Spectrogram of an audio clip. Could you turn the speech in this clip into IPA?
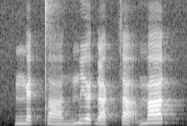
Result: ŋ ɛ˨˩ t̚ t̪ a̤ː˨˩ n m i˧ ə̯ ɗ a˨˩ k̚ s a̰ː˧˨ m a˦˥ t̚

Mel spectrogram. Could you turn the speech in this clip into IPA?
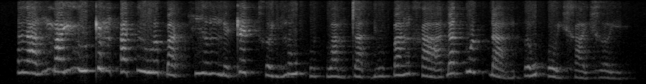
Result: l a˨˩˦ n m a˧˥ j l u˧˥ ʈ ə˧ ŋ ʔ a˦˥ t̚ l u˧ ə̯ ɓ a˨˩ k̚ x i˧ ə̯ ŋ e˨˩˦ ʈ ɛ˦˥ t̚ x ə˨˩ j ŋ ə˧ w h u˨˩ t̚ w a˨˩˨ m t̪ a˨˩ t̚ j u˨˩ ɓ a˧˥ ŋ x aː˨˩˨ ɗ a˦˥ t̚ w ə˦˥ k̚ ɗ a˨˩˨ n k ə˧˥ w h o˨˩˨ j x a˨˩˨ j ɣ ə˨˩ j

